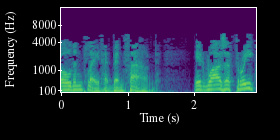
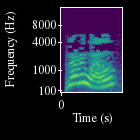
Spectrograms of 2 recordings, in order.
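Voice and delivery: high-pitched royal reply; king's voice; 13 semitones higher than usual. Acted. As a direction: answer as the excitable king, pitched well up. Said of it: "said the king".

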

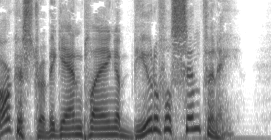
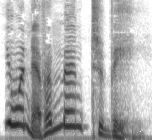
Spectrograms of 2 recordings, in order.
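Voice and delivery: put-on higher-pitched old woman voice; gentle old lady; 10 semitones higher than usual. A narrator's reading. Old lady revealing herself to the ballerina, gentle. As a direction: explain kindly as an old toy maker. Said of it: "said the old lady".

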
